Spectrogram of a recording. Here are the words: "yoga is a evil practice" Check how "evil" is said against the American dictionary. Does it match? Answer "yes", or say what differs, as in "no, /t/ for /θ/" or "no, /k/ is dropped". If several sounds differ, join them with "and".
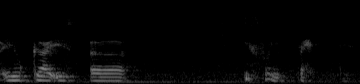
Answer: no, /f/ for /v/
